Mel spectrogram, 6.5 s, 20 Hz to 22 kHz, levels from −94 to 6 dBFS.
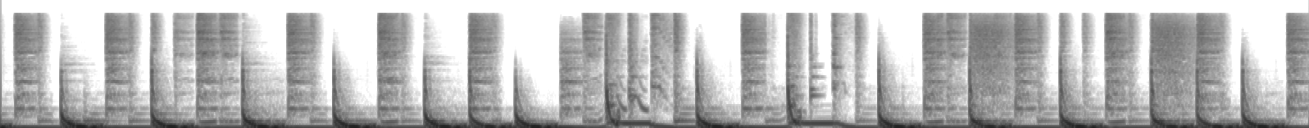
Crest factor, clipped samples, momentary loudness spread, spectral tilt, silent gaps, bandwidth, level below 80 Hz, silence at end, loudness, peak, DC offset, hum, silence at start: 10 dB; under 0.1%; 6 LU; -5.5 dB/octave; none; 14 kHz; -18 dBFS; 0 s; -18 LUFS; -6 dBFS; under 0.1%; none; 0 s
